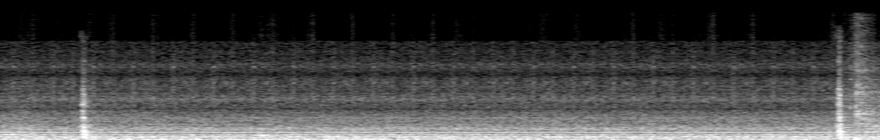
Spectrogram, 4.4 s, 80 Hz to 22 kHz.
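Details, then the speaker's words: Commodore 128D floppy drive after restoration, head cleaned, rails needing grease, stored over 20 years; loading a game, spinning noise much reduced, soft even whir with faint ticking over the case fan's hum. Normal drive spin with fan hum. "I just loaded commando in and now the spinning sound is much less the noisy sound is from the irritating fan that is on these these plastic models"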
